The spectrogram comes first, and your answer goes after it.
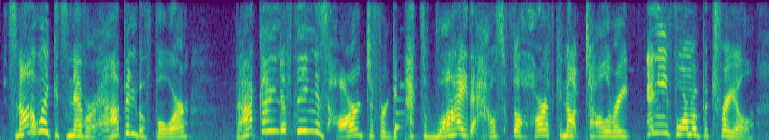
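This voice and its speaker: A woman's voice: high-pitched, big pitch swings, fairly quick, pushed and bright, no echo, heavily acted. A woman voicing an earnest young girl informant who reports on her housemates in a game. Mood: accusing. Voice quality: matter-of-fact, tattling. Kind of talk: game voice acting.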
